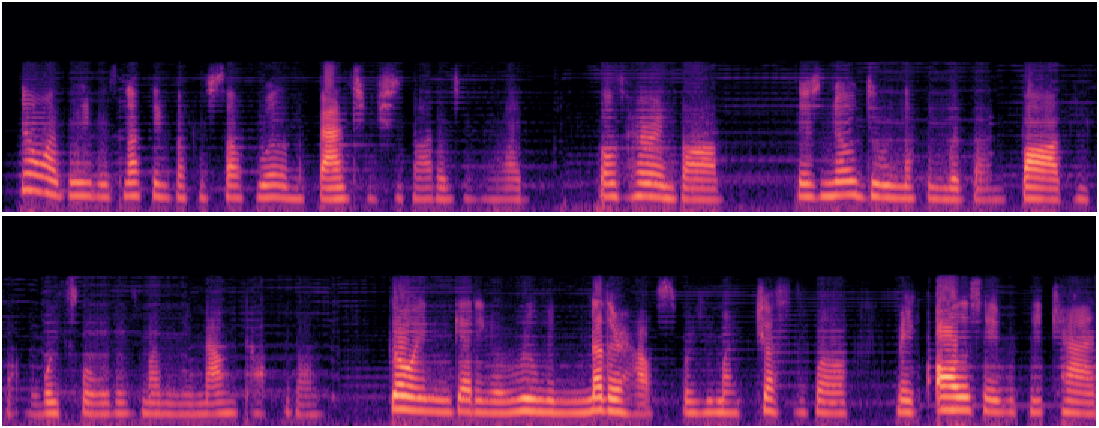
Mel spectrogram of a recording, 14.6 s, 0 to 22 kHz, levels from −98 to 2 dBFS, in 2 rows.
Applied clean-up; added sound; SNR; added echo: neural separator model SepFormer DNS4.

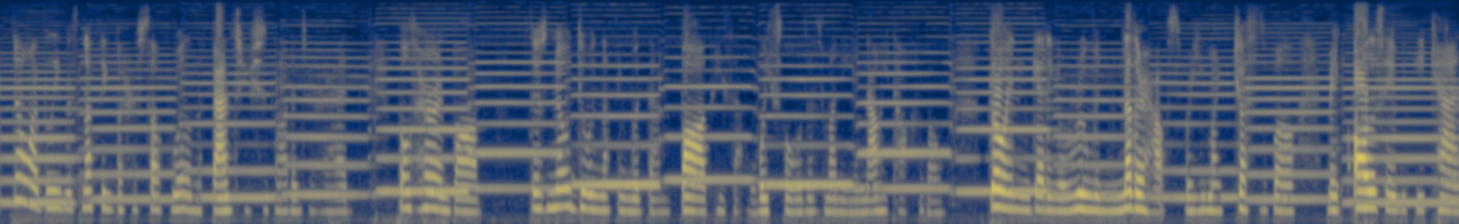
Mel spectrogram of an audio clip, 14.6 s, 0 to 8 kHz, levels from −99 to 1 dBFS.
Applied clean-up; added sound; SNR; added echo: none; Bowed string instrument; 8 dB; none.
